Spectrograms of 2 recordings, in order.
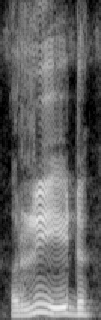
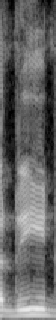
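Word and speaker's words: read: इसी तरह bid, broadcast, burst, cast, coast, cut, hit, hurt, knit, late, put, रीड। बस रीड के तलफ़ुज़ में फ़र्क होगा, रीड, रेड, रेड।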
